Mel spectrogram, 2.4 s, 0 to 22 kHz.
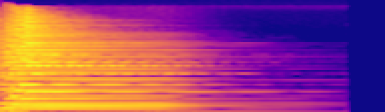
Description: G Major 7th, E, Gmaj7/E chord; strummed; JGuitar

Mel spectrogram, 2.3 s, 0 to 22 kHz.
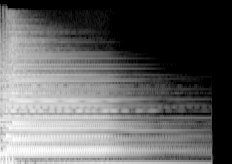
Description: G sharp Minor 7th Flat 5th F sharp

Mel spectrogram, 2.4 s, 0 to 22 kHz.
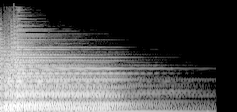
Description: E 7th Suspended 2nd Suspended 4th, down

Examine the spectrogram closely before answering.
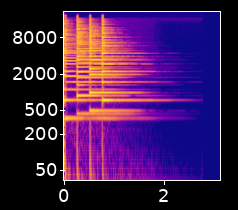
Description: F sharp Minor Double Flat 5th, Guitar Open D; chordshape; down

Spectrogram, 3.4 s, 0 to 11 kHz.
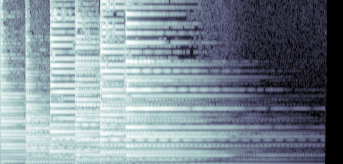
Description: F sharp Minor 13th, Guitar; arpeggiated; JGuitar

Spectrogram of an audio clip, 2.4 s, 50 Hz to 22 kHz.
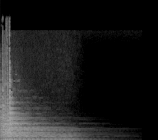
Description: Bb-Minor 7th, Bbm7 chord; Bbm7 strummed

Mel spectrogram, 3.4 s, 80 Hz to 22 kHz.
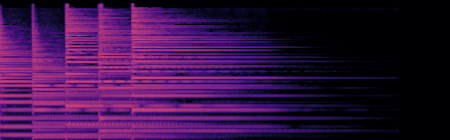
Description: F sharp Major 7th Flat 5th F sharp, Guitar; F#M7b5 arpeggiated; 13,14,15,15,14,x; 4A,4E,5A,5D,5G#,6C#; chord shape

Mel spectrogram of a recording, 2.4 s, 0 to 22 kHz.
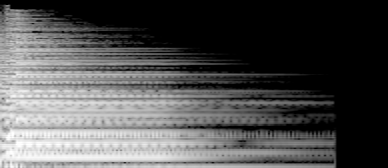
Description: D 7th Flat 5th C

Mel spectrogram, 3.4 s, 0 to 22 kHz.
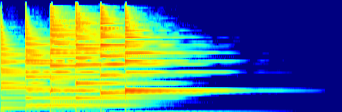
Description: F Suspended 2nd F down Guitar Open G

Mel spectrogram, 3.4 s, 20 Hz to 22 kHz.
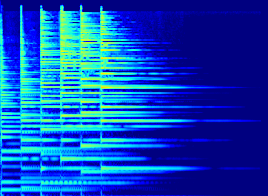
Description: D sharp Major 13th, down, Guitar, Standard; arpeggiated; JGuitar

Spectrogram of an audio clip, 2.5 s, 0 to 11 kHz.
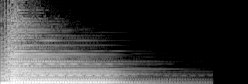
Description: A sharp Major Sharp 11th, chord

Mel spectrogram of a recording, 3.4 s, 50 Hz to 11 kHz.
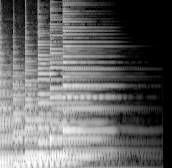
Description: E Minor Major 13th E Guitar DADGAD

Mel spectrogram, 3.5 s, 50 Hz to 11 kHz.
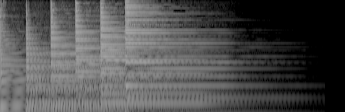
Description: F sharp Minor Double Flat 5th, Guitar, DADGAD; chordshape; down

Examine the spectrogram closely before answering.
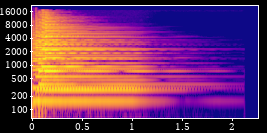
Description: D sharp Minor 7th, Guitar, Open F; strummed; JGuitar

